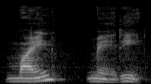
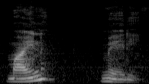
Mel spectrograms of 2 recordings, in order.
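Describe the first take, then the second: Both takes have the same delivery.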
